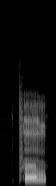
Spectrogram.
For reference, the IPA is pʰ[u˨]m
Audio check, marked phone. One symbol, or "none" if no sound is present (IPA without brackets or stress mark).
ũ˨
